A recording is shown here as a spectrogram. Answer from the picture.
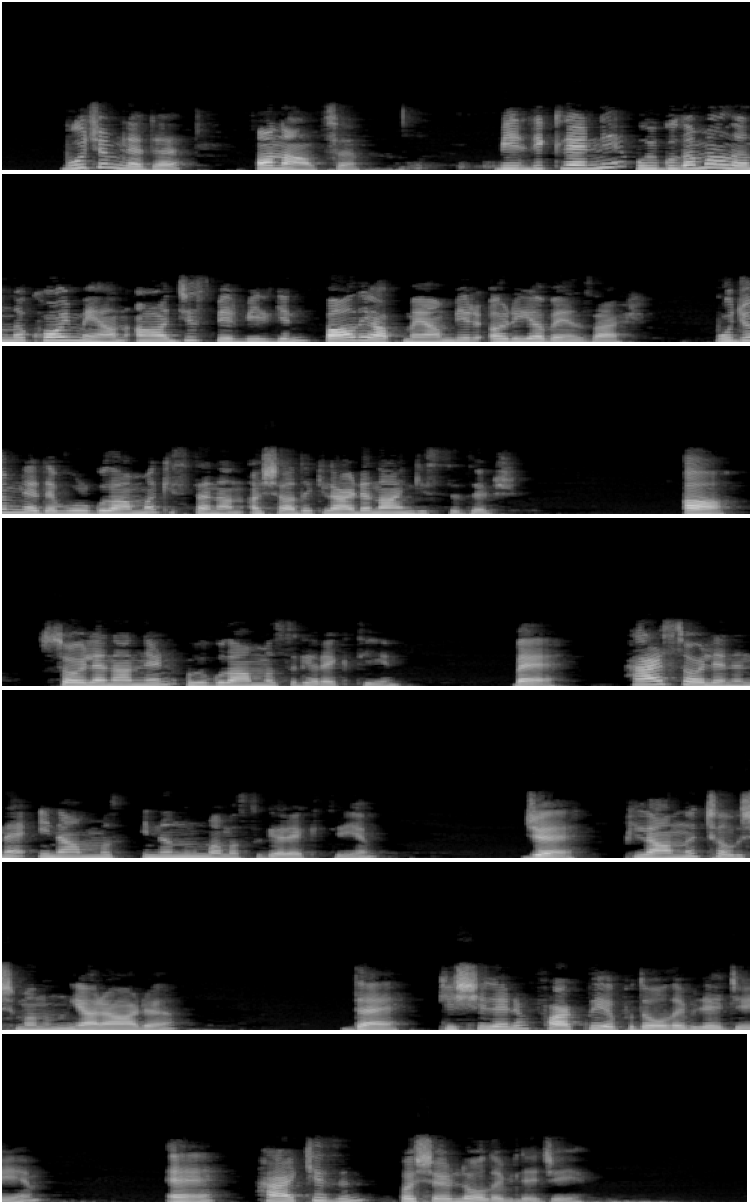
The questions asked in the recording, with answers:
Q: Bu cümlede vurgulanmak istenen aşağıdakilerden hangisidir?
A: Cevap A. Söylenenlerin uygulanması gerektiği.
